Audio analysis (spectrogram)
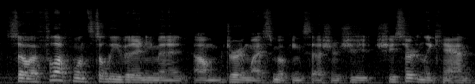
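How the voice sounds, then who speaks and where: Rambling American man with a bright, tight voice. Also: lowish voice, fairly quick, a little hiss or hum. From United States. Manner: rambling, repeats words, says "and whatnot" often. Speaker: YouTuber and smoking vlogger. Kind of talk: casual rambling monologue. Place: home smoking room with door open and fan on.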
